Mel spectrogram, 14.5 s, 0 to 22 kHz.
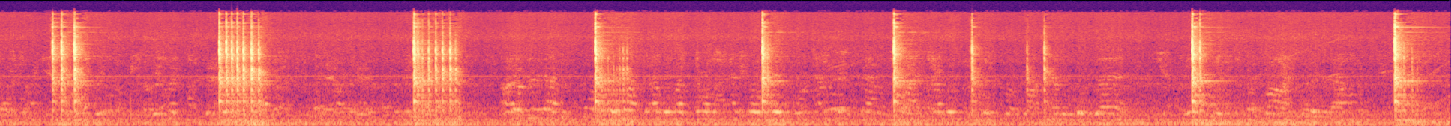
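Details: Novatec D202SB bicycle rear hub turned by hand: sharp irregular creaks and clicks every second or two with rough feel; bearing suspected, not confirmed.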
